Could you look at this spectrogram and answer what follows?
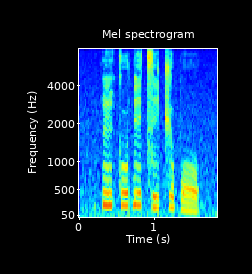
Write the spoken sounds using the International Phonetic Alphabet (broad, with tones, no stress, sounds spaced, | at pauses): p ĩ˦ k u˦ ɗ i˦ t͡s i˦ t͡ʃ ʊ˦ p o˨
